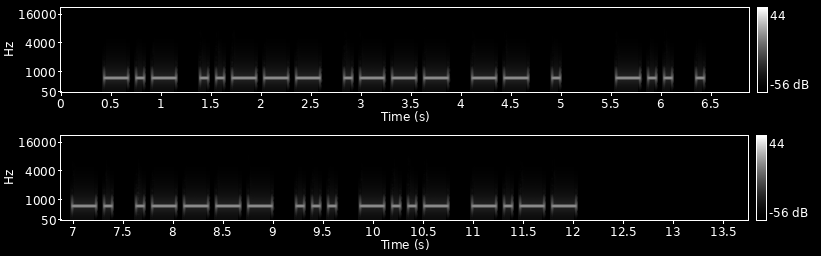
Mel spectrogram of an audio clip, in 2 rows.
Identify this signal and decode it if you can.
Morse code, heard as a keyed tone, about 16 wpm, 700 Hz. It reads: K2JME DE N1SXY
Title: USA Callsign DE Callsign - 5 Characters - 15wpm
